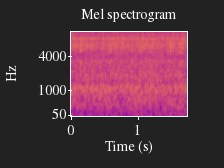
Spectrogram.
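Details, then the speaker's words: 2014 Chevrolet Captiva diesel with low power, long cranking and white smoke: lumpy uneven idle with occasional stumble; misfire traced to number one injector with the highest back leak. "long cranking din white smoke Tingan natin yung back pinakamataas pinakamalakas nagb tapos Miss fire yon ang lapas"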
